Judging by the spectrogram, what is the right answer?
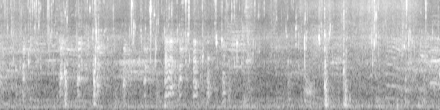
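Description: Water trickling from a plastic scoop over a sea snail in a wooden tub, with irregular small splashes and wet rubbing as a hand scrubs the shell and flesh.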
